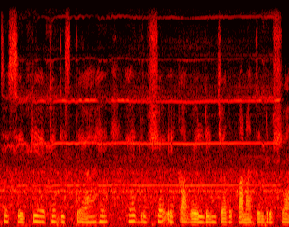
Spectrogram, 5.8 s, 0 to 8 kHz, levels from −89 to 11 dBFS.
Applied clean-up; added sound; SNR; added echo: none; Bowed string instrument; 15 dB; none.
